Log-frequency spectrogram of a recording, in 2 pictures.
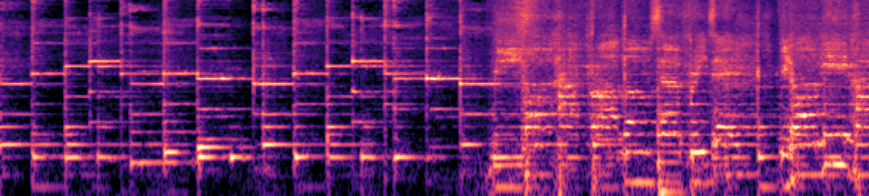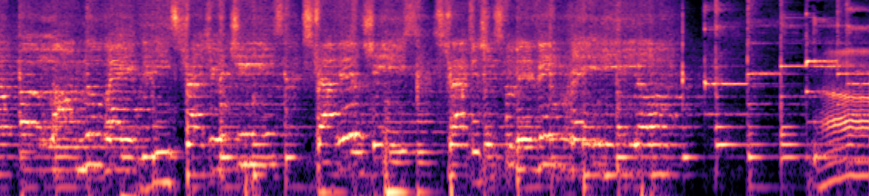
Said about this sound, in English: I hear the jingle bells there.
